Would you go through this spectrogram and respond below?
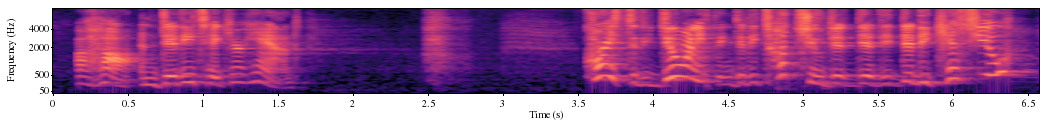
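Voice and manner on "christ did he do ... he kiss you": heated, insistent tone. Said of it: "Why are you getting so heated?".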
